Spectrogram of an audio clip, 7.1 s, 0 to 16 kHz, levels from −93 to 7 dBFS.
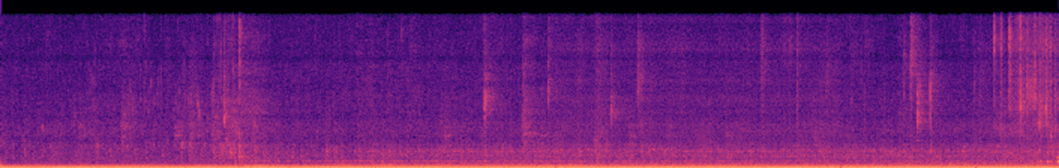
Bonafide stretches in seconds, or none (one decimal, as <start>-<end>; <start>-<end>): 0.0-3.7; 5.6-6.5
